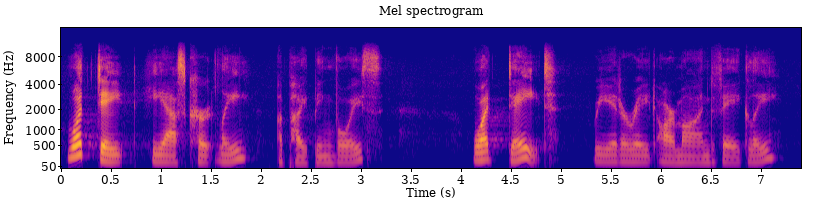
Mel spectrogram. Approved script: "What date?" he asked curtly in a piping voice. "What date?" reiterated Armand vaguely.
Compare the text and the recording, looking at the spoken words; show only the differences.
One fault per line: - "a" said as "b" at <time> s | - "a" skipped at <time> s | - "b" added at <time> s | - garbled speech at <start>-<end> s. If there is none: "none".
- "in" skipped at 1.9 s
- "reiterated" said as "reiterate" at 5.3 s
